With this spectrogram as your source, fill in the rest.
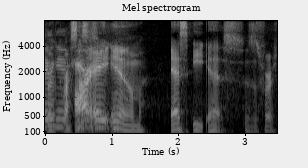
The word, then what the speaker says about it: Ramses: RAMSES is his first name. It's Ramses? just Roms.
